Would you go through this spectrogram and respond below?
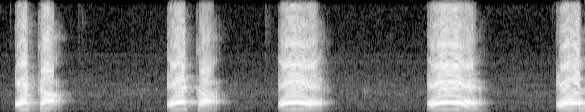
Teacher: যেহেতু মুখের হা বড় হয়ে যাচ্ছে তার মানে এখানে বিবৃত উচ্চারণ হয়েছে।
